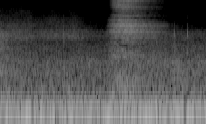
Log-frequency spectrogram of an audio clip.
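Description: A woman sniffs once through the nose, a short hissing sniff about a second in, as she holds back tears. A steady low rumble runs underneath.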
